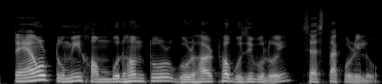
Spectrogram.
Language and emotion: Assamese, neutral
